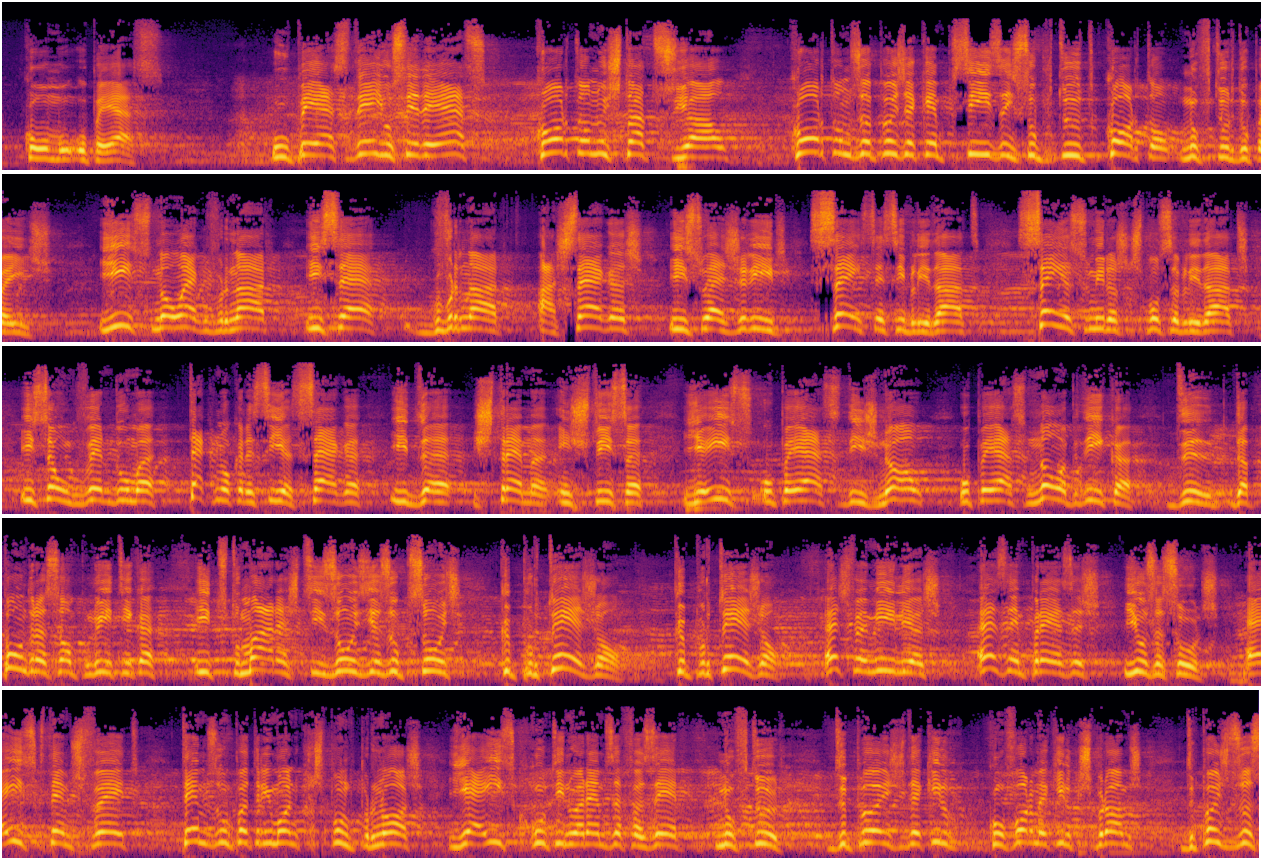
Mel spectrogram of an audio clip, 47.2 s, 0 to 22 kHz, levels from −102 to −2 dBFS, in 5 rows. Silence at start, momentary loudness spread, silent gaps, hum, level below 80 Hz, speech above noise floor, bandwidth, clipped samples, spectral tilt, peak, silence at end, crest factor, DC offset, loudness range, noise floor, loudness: 0.15 s; 6 LU; none; none; -56 dBFS; 24 dB; 15.5 kHz; under 0.1%; -3 dB/octave; -4 dBFS; 0 s; 14 dB; under 0.1%; 1 LU; -42 dBFS; -17 LUFS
